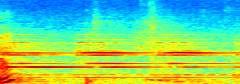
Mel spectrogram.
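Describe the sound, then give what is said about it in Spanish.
Church bells ring steadily in the morning with long, overlapping tones that hang in the air. They sound fairly quiet, and a faint voice may be murmuring underneath. “Como que estas campanas no nos dejan, No nos quieren, nos quieren dejar esta mañana.”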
